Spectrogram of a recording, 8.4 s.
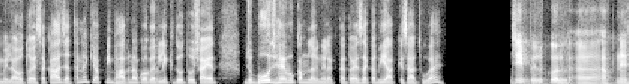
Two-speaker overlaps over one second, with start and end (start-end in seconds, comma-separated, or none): none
